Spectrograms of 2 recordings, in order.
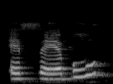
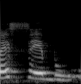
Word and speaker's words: efebo: Aqui, a pronúncia pode ser feita tanto efebo ou efebo. O dicionário, no caso, consultei apenas o Volpe, porque outro dicionário pode trazer outra coisa. Isso aqui é sem acento, tá? Eu só estou mostrando a pronúncia. Então, ele tem uma pronúncia oscilante. Então, ela pode ser feita fechada ou aberta, beleza?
